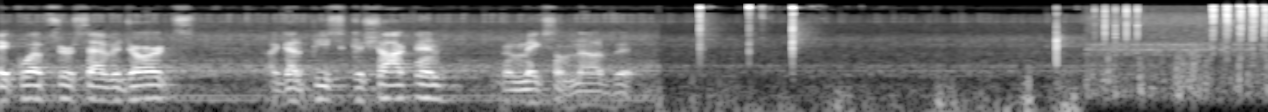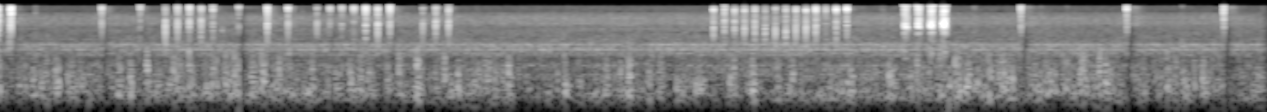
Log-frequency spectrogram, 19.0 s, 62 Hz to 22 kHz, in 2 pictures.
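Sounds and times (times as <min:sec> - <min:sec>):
tool rasping along flint: 0:08.2 - 0:09.7, 0:14.9 - 0:16.6.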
